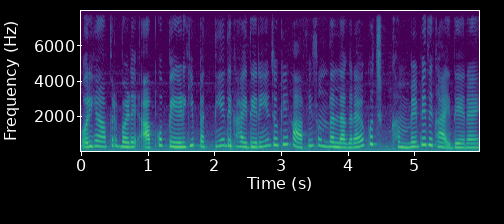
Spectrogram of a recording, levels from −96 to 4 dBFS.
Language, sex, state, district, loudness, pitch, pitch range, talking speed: Hindi, female, Uttar Pradesh, Jalaun, -29 LUFS, 275 Hz, 255-335 Hz, 250 wpm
